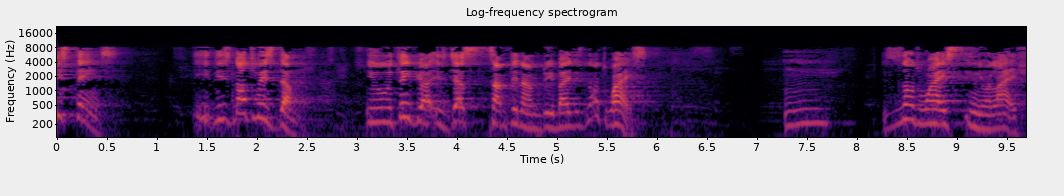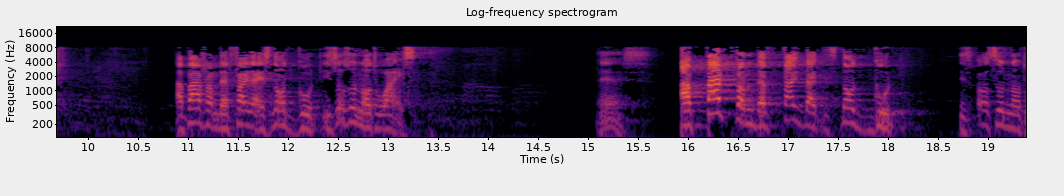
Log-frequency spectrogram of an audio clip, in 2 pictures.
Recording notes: Preached at the Wisdom Impartation Service.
